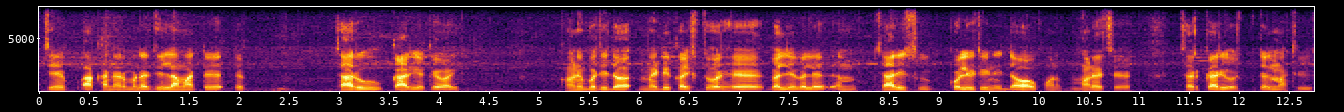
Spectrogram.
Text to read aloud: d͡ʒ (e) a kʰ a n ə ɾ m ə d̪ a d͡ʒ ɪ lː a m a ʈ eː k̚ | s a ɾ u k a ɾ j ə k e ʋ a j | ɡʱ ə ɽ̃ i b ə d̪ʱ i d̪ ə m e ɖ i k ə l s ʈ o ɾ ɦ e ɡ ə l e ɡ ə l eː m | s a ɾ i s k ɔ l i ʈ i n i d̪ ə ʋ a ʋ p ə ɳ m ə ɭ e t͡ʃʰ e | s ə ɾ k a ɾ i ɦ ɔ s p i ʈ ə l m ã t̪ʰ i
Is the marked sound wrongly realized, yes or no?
no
